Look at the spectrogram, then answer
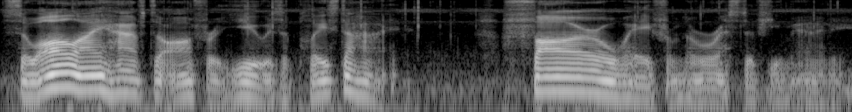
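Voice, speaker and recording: Very deep, gravelly vampire played by a man. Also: slight background noise. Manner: slow, intimate, formal old-fashioned phrasing. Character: possessive, remorseful male vampire captor, courtly and menacing. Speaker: ASMR roleplay voice actor. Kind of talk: ASMR roleplay acting, scripted monologue.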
